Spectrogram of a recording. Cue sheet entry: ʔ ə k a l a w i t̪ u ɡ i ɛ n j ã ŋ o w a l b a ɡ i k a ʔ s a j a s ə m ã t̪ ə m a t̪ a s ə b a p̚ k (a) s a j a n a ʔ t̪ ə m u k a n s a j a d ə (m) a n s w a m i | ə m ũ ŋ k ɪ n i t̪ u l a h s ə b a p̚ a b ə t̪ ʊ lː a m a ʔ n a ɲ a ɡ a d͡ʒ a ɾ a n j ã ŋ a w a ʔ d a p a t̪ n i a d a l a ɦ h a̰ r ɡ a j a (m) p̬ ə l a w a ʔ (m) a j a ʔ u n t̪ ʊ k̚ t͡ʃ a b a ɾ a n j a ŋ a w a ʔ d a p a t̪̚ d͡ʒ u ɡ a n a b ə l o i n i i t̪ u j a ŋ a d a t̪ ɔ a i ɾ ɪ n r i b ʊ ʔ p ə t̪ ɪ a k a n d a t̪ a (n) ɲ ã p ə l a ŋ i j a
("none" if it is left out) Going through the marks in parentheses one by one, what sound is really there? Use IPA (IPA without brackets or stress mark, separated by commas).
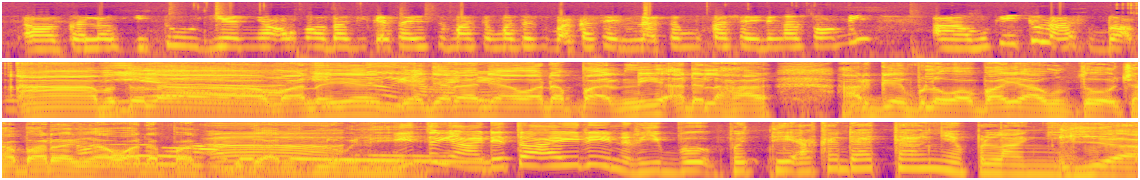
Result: a, ŋ, ŋ, b, ŋ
